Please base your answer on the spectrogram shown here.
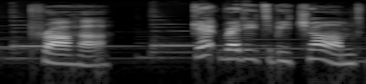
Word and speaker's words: Praha: welcome to Prague or as the locals say it praha get ready to be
